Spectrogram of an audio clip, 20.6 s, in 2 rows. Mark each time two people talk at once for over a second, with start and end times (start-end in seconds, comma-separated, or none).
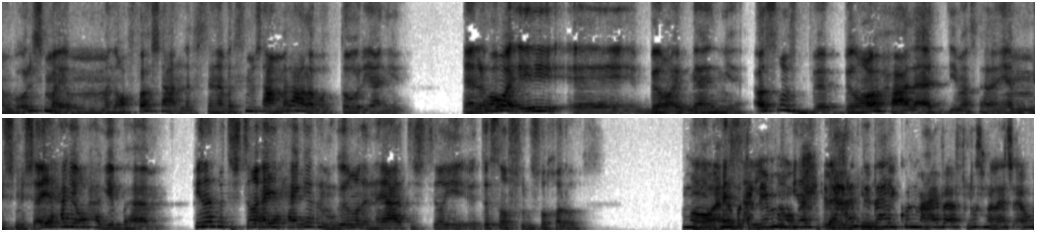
17.2-19.2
